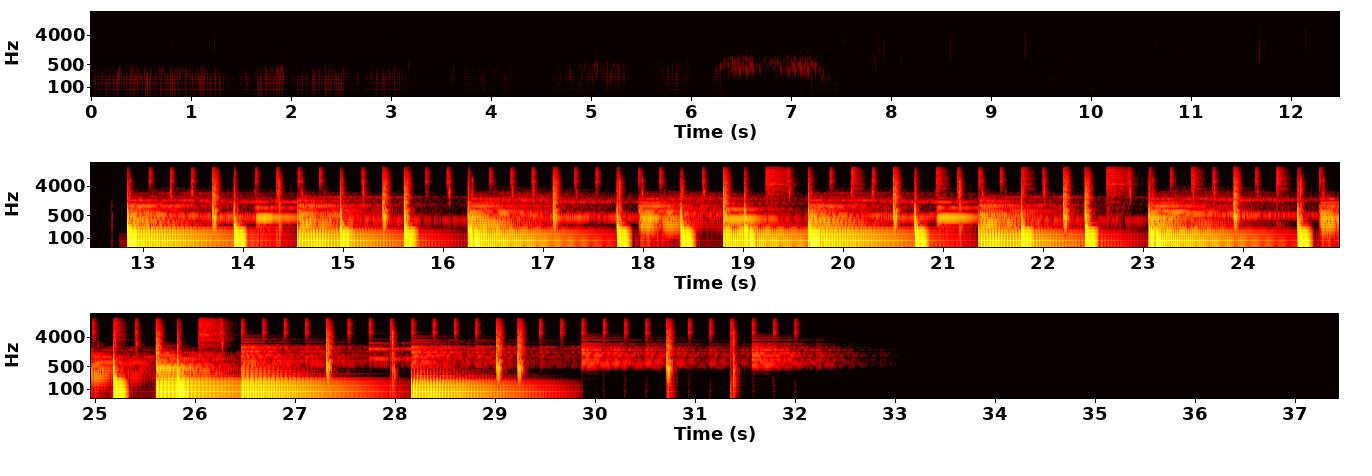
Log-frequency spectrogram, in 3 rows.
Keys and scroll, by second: 12.1-12.6 typing, 13.7 typing, 16.8 super+r, 16.9-19.1 typing, 20.7 c, 24.5 super+r, 25.6 super+r, 27.7-30.0 typing, 29.3 alt+super+s, 31.7 space, 32.3 super+z, 33.4 y.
